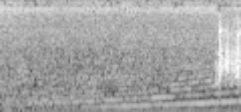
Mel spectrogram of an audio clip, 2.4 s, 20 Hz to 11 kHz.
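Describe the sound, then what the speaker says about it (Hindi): A motorbike engine in Call of Duty Warzone on Verdansk '84 fires up and revs, its pitch climbing steadily and loudly, with a brief hiss near the end and no voices. "बाइक शुरू करो"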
